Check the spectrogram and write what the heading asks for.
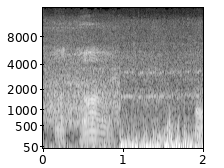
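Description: A short drawn-out voice in the first second, then a loud low rumble from about a second in, as the Kawasaki Z900 gets moving: wind buffeting on the bike-mounted microphone mixed with the motorcycle's engine.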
